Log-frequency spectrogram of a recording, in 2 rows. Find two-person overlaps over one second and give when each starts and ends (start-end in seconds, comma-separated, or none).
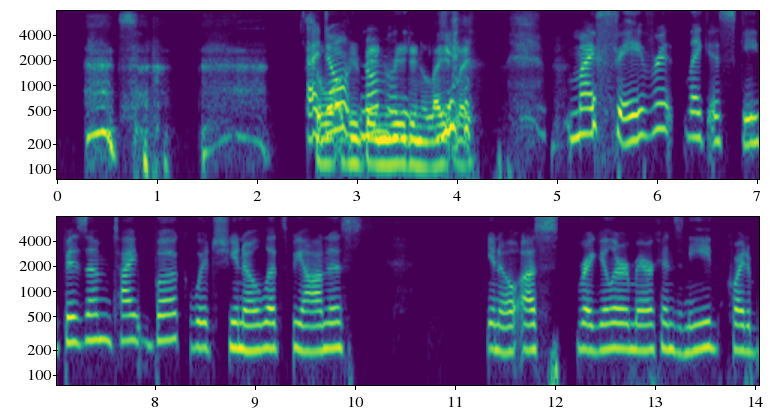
2.5-4.0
